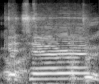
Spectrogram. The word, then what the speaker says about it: ceterum: I'm just trying to tell you to say it properly. Ceterum.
